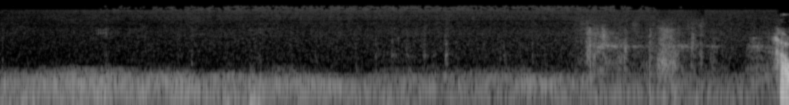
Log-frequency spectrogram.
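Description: Faint strokes of an oil-paint brush on canvas over a low steady rumble, with a few soft brush scratches about eight to nine seconds in.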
